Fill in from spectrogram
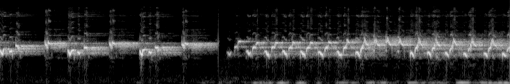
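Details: Spirited yellow-vented bulbul song in the 'gacor' style, used to provoke other bulbuls: several level whistled phrases, a brief break, then a fast tumbling run of bubbly chirps, over quiet low thumps.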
